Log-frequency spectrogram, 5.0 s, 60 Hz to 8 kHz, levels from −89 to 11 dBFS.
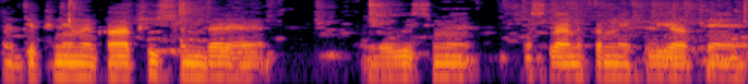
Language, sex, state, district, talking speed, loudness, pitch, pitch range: Hindi, male, Bihar, Vaishali, 170 wpm, -20 LUFS, 105 Hz, 100-105 Hz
